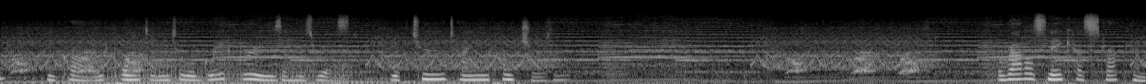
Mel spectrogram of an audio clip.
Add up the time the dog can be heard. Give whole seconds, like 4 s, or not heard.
3 s.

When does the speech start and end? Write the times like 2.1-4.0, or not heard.
0.0-5.7, 9.9-11.4.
